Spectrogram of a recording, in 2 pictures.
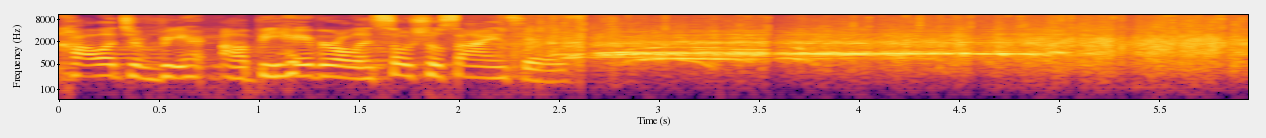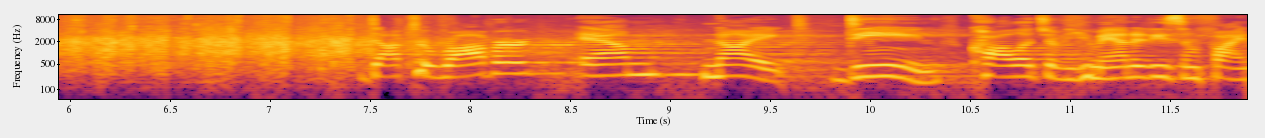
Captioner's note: applause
